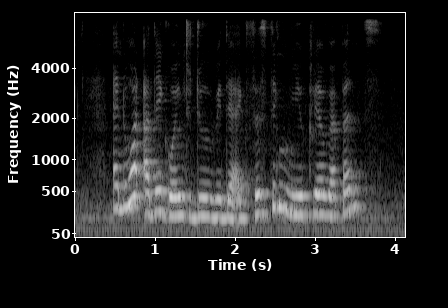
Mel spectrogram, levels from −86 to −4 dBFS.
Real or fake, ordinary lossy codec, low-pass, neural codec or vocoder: real; none; 7.2 kHz; none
